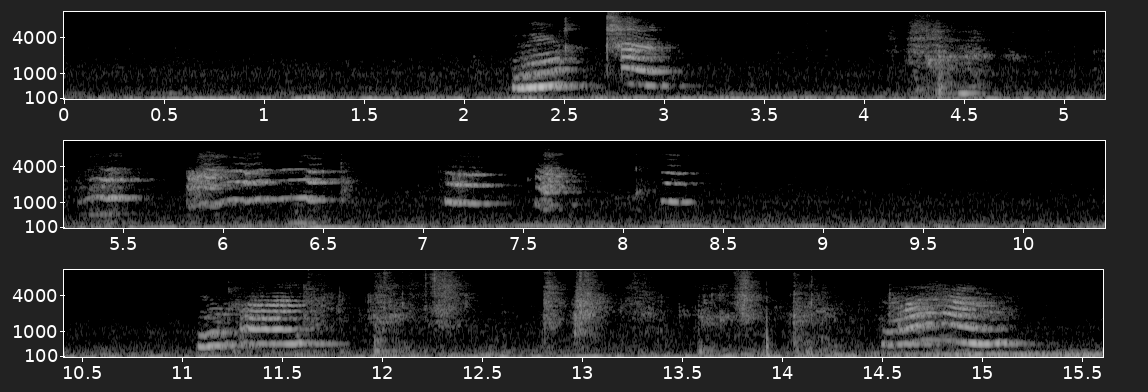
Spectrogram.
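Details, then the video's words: Ragdoll cats Ao and Aki, one year and nine months old, react to birdsong with clusters of bright chirping calls and wavering trills, grouped in quick runs with pauses between, over a low background rumble. "고양이 채터링? Cat Chattering"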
